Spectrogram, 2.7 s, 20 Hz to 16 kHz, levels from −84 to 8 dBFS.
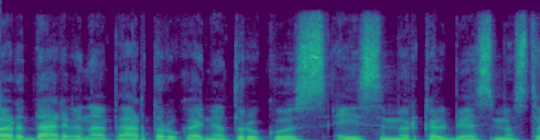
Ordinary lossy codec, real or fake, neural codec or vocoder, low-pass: AAC, 96 kbps; real; none; 14.4 kHz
